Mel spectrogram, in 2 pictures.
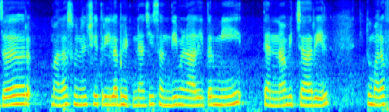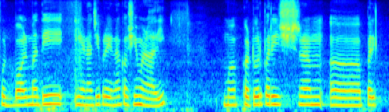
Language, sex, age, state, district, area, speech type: Marathi, female, 18-30, Maharashtra, Pune, urban, spontaneous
